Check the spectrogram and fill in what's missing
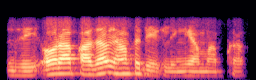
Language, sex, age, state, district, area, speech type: Hindi, male, 18-30, Rajasthan, Jodhpur, rural, conversation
